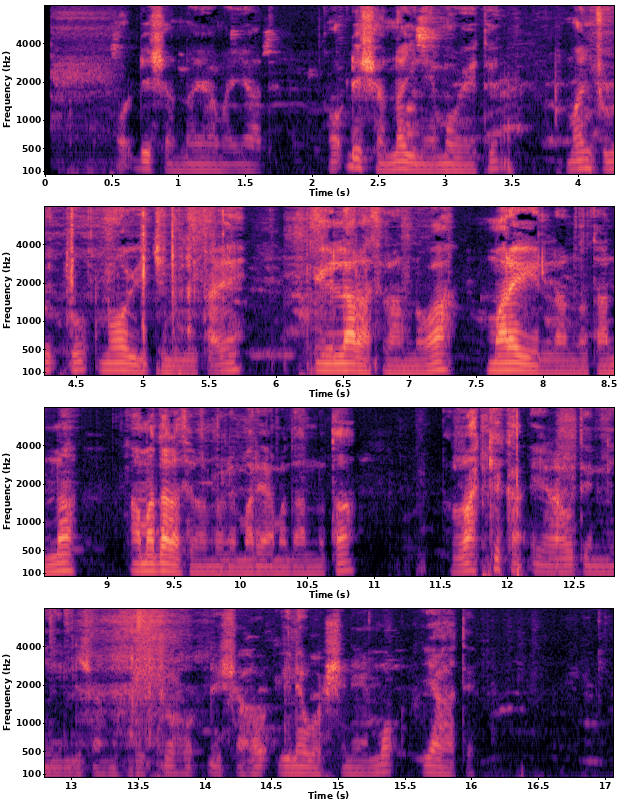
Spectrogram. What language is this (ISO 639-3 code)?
sid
